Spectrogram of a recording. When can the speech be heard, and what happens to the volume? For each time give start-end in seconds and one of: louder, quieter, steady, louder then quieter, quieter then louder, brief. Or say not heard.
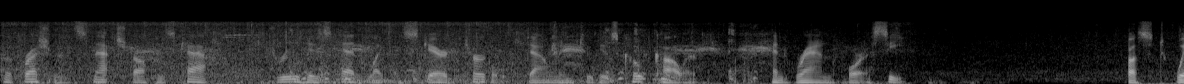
0.0-9.1 steady
11.2-11.7 brief.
